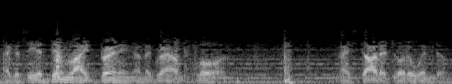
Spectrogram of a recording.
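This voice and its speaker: Actor as a deep-voiced hard-boiled radio detective. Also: male voice, steady tone, moderate pace, over music, lightly acted. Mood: terse narration. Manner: terse, dry, hard-boiled. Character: tough, wry male insurance investigator. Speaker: lead actor and narrator of a radio detective series. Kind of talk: 1950s radio detective drama acting. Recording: muffled vintage 1950 radio recording.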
